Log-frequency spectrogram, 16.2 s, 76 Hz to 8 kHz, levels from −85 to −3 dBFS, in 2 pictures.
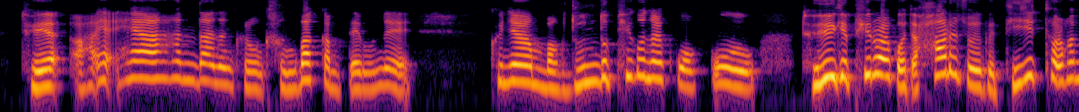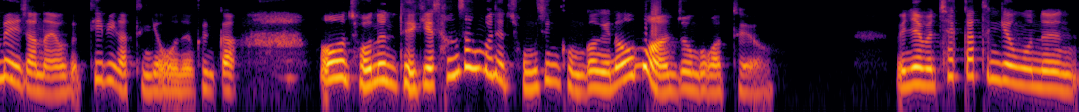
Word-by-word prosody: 돼야 225 0 +3 0.3
해 285 - -2
해야 310 +2 +2
한다는 285 -5 -3
그런 205 -3 -6
강박감 240 +2 -1
때문에 200 0 -3 0.5
그냥 265 -3 +1
막 210 -2 -1
눈도 275 +6 -1
피곤할 325 -3 0
것 240 - -1
같고 215 -1 0 0.3
되게 320 +7 +4
피로할 360 +2 +4
것 220 - +3
같아. - - -1
하루 370 +2 +3
종일 230 -8 +1
그 195 -3 -4
디지털 295 +2 -1
화면이잖아요 200 - -1
그 - - -7
TV 290 -3 -6
같은 185 -1 -6
경우는. 95 - -3
그러니까 190 -2 -4 0.6
어 315 +2 +5
저는 265 0 +2
되게 240 -1 +3
상상만 390 - +2
해도 275 - -2
정신 215 +8 -4
건강에 205 -2 0
너무 310 - +3
안 180 +1 +3
좋은 200 -2 -3
것 190 - -4
같아요. 180 - -7 0.9
왜냐면 235 +1 +3
책 335 +1 -6
같은 335 -3 -3
경우는 220 -8 -1
250 Hz, 350 characters per minute, -21 LUFS, 205-305 Hz, 0.9 s, 어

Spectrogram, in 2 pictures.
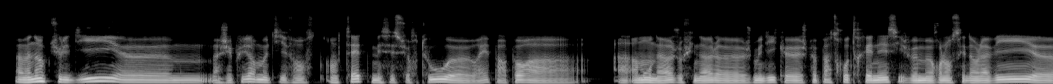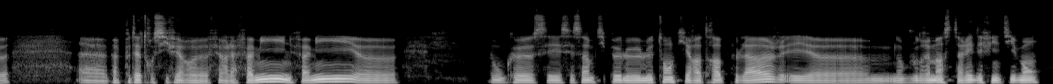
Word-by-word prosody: Bah, 110 - 0
maintenant 120 +7 +6
que - - -20
tu 120 - 0
le 105 - +1
dis, 145 +8 +3
hem, 100 -3 0
bah, 90 - -5
j'ai 95 +2 -4
plusieurs 120 +5 -1
motifs 105 -2 -1
en 95 -1 -3
s 85 - -18
en 100 - -3
tête, 125 +7 0
mais 95 - 0
c'est 95 +2 -8
surtout, 115 +4 0
heu, 90 -4 +1
ouais 90 +6 -4
par 90 -4 -7
rapport 100 +4 0
à 85 -3 -3 0.4
à - - -5
à - - +2
mon 100 -2 +4
âge, 95 +3 +1
au 95 - -4
final, 95 +2 +1
heu. 90 -2 0
Je 85 +3 -4
me 95 - +3
dis 105 +3 +1
que 95 -2 0
je - - -6
peux - - -4
pas - - -4
trop - - -2
traîner, 100 +1 +3
si 105 - -5
je 90 - -7
veux 95 - +2
me 95 -1 +4
relancer 95 -1 -1
dans 95 0 +1
la 90 0 +2
vie, 120 +5 +4
heu. 95 -2 +1 0.7
Heu, 85 -2 -4
bah, - - -4
peut-être - - -2
aussi - - -3
faire, 90 -3 -3
heu, 85 -1 -1
faire 85 +1 -5
la 85 - -3
famille, 120 +10 +4
une 100 -5 +2
famille, 125 +9 +3
heu. 90 -3 -2 0.9
Donc, 100 -1 -6
heu, 95 -1 +1
c'est 95 +1 -3
c'est 90 - -8
ça, 100 - -1
un 100 - +1
petit 95 - -13
peu 100 - -1
le 95 -1 +2
le 95 0 +2
temps 110 0 0
qui 100 - -4
rattrape 95 +1 -2
l'âge 105 +6 +2
et 95 -3 -2
hem, 85 0 -3
donc 90 -1 -3
je 90 - -10
voudrais 95 0 0
m'installer 100 0 +1
définitivement. 100 +1 0
95 Hz, 230 wpm, -21 LUFS, 90-105 Hz, 0.9 s, maintenant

